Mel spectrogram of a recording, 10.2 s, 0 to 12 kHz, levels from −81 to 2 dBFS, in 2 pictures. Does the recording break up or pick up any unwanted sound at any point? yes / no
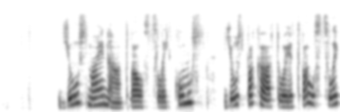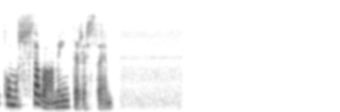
no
